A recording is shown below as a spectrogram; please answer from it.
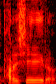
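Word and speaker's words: فارسی: 그때 이란 사람들하고 얘기하면 자기네들은 파르시라고 그래. 파르샤, 여자들은 파르시. 자기네들은 파르시라고 그래, 파르시. 그러니까, 아니, 페르시아는 언어가 뭔데? 그럼 파르시, 이래. 페르시아 사람은 뭔데? 파르시. 그러니까 파르시예요.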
